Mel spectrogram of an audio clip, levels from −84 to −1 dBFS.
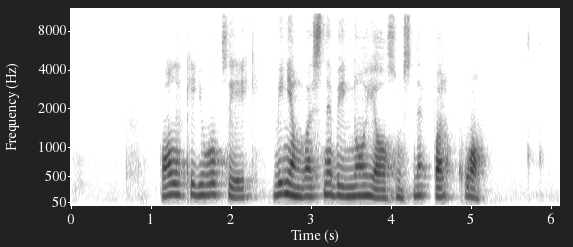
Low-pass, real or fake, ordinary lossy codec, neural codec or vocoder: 10.8 kHz; fake; MP3, 96 kbps; codec, 16 kHz in and 24 kHz out, 0.9 kbps, LongCat-Audio-Codec, fine tuned four codebook decoder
